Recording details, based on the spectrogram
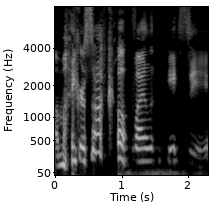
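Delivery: very slow, high words breaking into laughter. Naming an ad to avoid buying, laughing while talking. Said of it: "I tried to say that without laughing".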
